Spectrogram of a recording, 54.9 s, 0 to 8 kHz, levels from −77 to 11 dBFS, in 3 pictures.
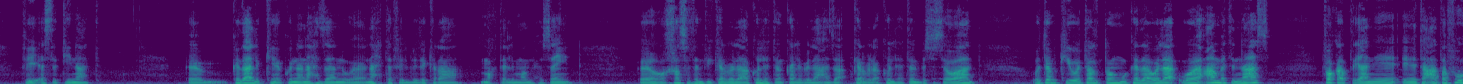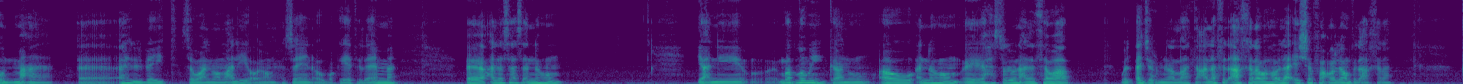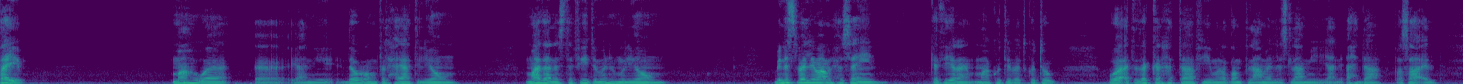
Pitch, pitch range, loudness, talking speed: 110 Hz, 100-125 Hz, -32 LUFS, 100 wpm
